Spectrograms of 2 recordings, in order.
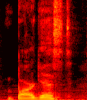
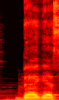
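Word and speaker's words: Barghest: Also, I know it's actually pronounced barest, but badass is just easier to say and I don't sound like a pirate while saying it.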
